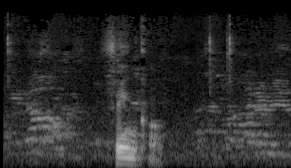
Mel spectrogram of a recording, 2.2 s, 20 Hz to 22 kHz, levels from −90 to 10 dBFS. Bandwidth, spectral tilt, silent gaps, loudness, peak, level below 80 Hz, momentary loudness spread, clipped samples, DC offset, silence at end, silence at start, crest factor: 16.5 kHz; -4.5 dB/octave; none; -31 LUFS; -10 dBFS; -76 dBFS; 20 LU; under 0.1%; under 0.1%; 0 s; 0.05 s; 22 dB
